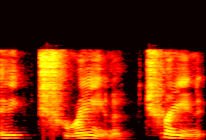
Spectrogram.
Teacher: when we put a t in front of an R it actually turns into a CH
